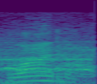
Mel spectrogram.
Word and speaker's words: Lima: Is that the correct pronunciation, by the way? Lyman. It is Lyman. It was one of the. I saw you. It's a Lyman thing.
